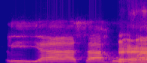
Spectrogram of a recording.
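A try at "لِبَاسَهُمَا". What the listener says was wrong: Liba. Bukan lia, libasa.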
